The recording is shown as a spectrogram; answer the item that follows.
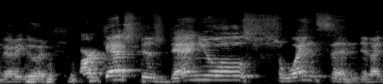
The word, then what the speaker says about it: Daniel Swenson: way from Michigan very good Our Guest is Daniel Swenson did I pronounce it right yes you did very good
